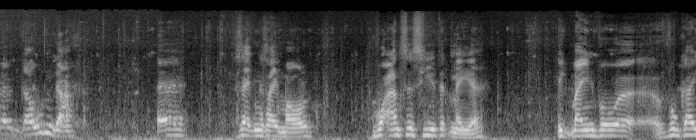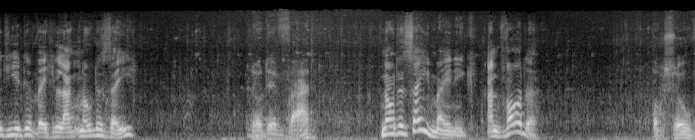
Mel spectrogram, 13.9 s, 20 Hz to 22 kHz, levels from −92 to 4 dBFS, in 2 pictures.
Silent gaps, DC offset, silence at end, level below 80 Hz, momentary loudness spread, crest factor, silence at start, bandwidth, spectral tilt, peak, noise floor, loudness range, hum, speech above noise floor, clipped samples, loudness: none; under 0.1%; 0 s; -40 dBFS; 16 LU; 18 dB; 0 s; 16.5 kHz; -6 dB/octave; -2 dBFS; -46 dBFS; 3 LU; none; 28 dB; under 0.1%; -19 LUFS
